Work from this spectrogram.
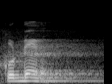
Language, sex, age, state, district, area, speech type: Sindhi, male, 30-45, Gujarat, Junagadh, rural, read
